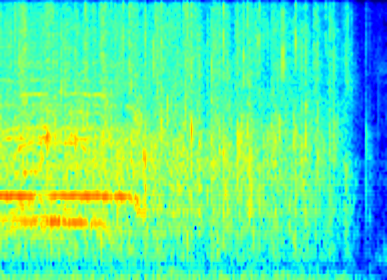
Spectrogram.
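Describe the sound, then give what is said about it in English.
A large audience at an awards ceremony applauds the nominees for Achievement in Directing, Jordan Peele for Get Out and Greta Gerwig for Lady Bird. Dense crowd clapping starts loud and gradually fades over a few seconds before cutting off, with a few whoops mixed in. “Now, the reason people are clapping, obviously, this is good work by both Greta Gerwig and Jordan Peele, but this was a part of the surprise nominees in these categories.”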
